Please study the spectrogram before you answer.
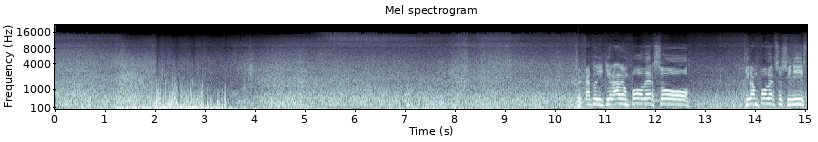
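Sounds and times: wind on microphone: 0.0 - 10.8
sea surf washing in: 0.0 - 15.0.

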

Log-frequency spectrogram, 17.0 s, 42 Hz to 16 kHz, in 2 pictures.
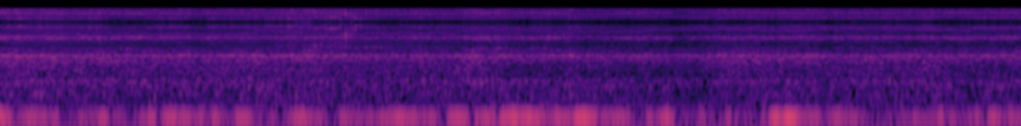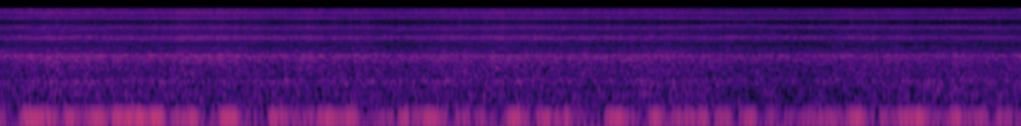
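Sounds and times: motorcycle road noise: 0.0 - 5.6.

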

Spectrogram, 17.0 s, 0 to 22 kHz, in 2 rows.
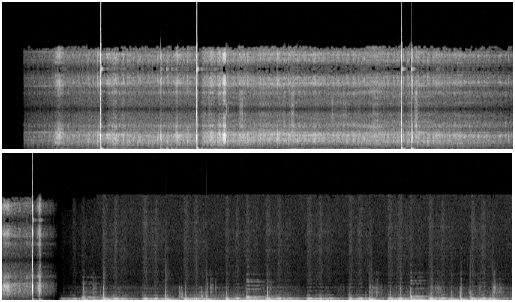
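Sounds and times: skis hissing through snow: 0.4 - 9.0.

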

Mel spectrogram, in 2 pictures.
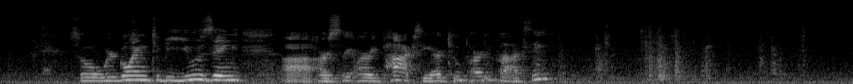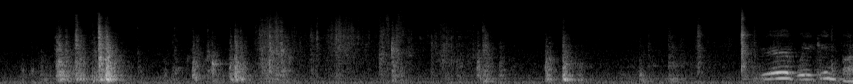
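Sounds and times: rummaging knocks and rattles: 5.9 - 8.1, 8.8 - 15.7.

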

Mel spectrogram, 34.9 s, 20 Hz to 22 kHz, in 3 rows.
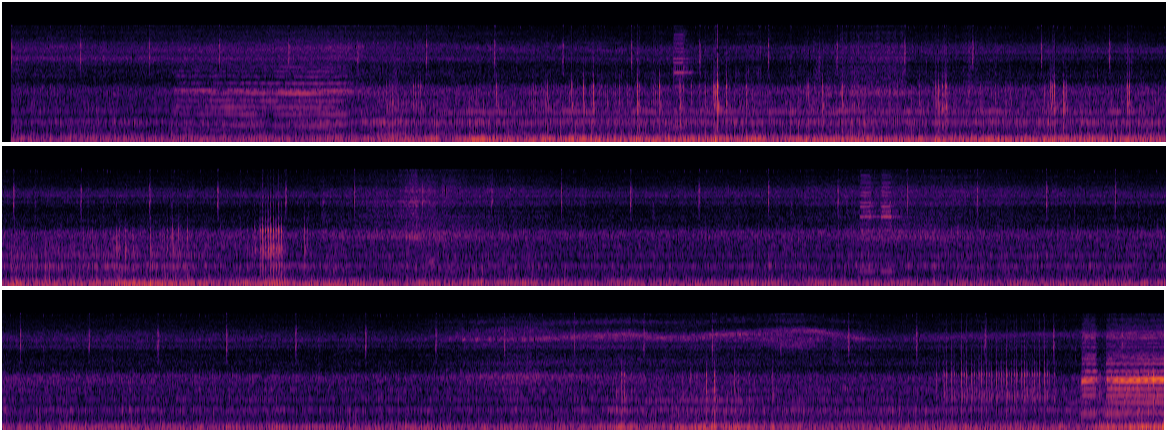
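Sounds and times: car engine low rumble: 0.0 - 34.9
faint regular ticking: 0.1 - 34.9
rain: 0.1 - 34.9
car horn: 1.7 - 3.6, 6.7 - 7.0, 20.2 - 20.7, 34.0 - 34.9.

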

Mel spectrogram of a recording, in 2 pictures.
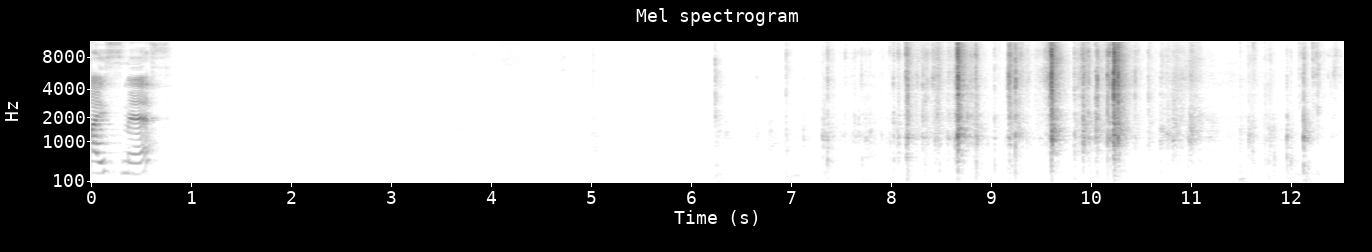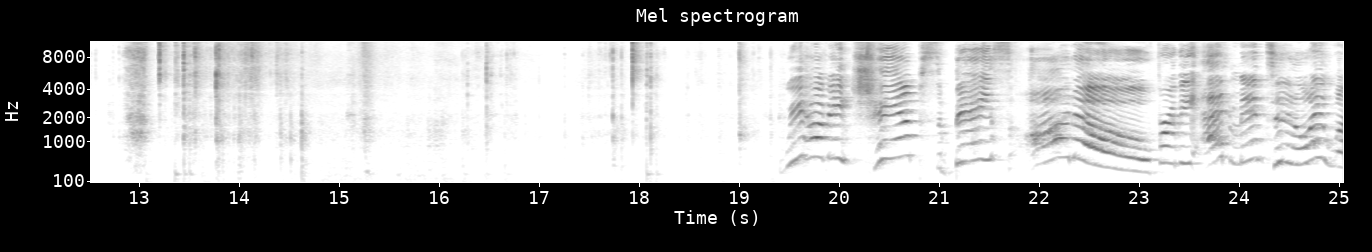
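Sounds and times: plastic wrappers crinkling: 7.3 - 14.7
sharp snaps and clicks: 17.6 - 18.2.

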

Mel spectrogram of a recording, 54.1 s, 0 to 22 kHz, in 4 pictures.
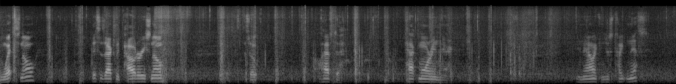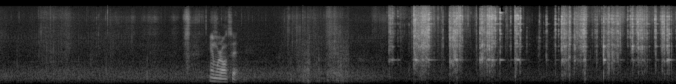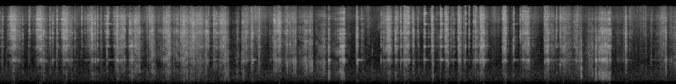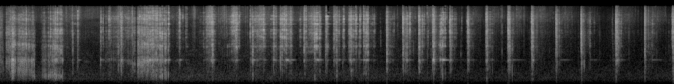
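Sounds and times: metal tool scraping snow: 21.2 - 54.0.

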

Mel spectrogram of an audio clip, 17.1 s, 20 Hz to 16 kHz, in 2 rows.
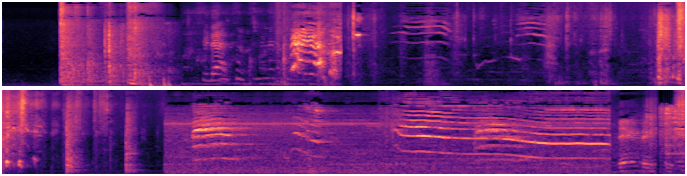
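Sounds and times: cat meowing: 4.9 - 7.0, 10.9 - 12.7, 13.4 - 16.2.

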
